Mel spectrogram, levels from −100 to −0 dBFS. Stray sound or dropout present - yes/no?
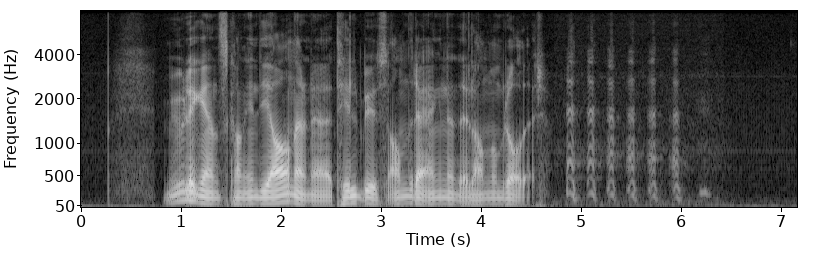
yes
